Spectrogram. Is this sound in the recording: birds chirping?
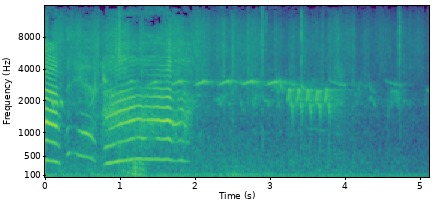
yes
